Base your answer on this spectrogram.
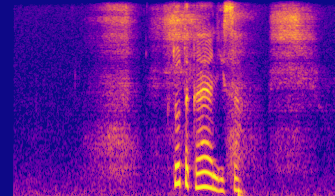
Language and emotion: Russian, neutral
